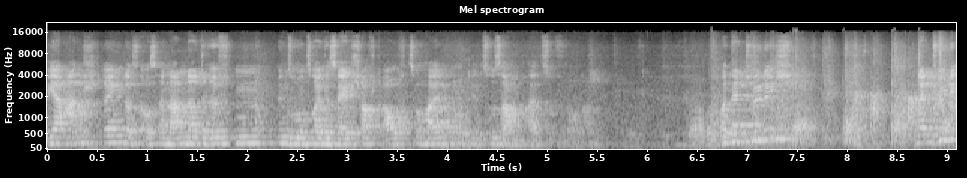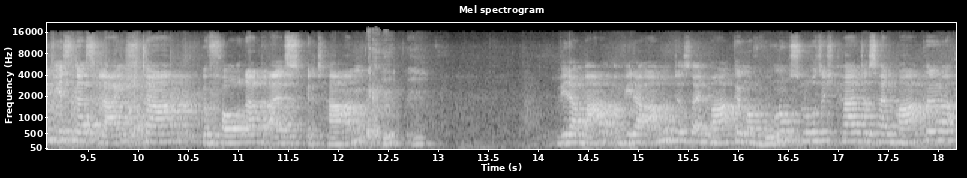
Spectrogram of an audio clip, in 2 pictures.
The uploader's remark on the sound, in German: Mitschnitt einer Info-Veranstaltung im Berliner Abgeordnetenhaus zum Thema Obdachlosigkeit.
